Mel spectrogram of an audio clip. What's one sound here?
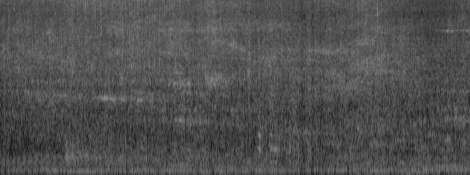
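Auto rickshaw engines rattle nearby.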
